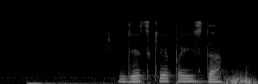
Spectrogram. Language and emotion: Russian, neutral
